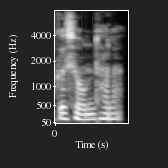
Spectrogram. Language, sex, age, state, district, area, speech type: Bodo, female, 60+, Assam, Udalguri, rural, spontaneous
